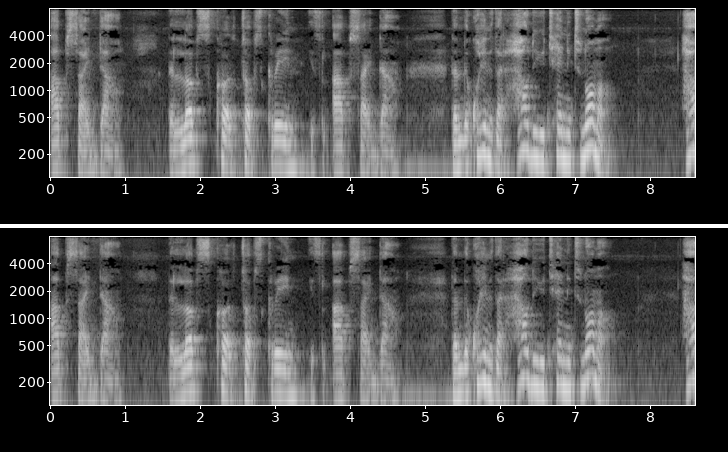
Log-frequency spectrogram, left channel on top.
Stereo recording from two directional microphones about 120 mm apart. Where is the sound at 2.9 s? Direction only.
10° right (ahead or behind).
